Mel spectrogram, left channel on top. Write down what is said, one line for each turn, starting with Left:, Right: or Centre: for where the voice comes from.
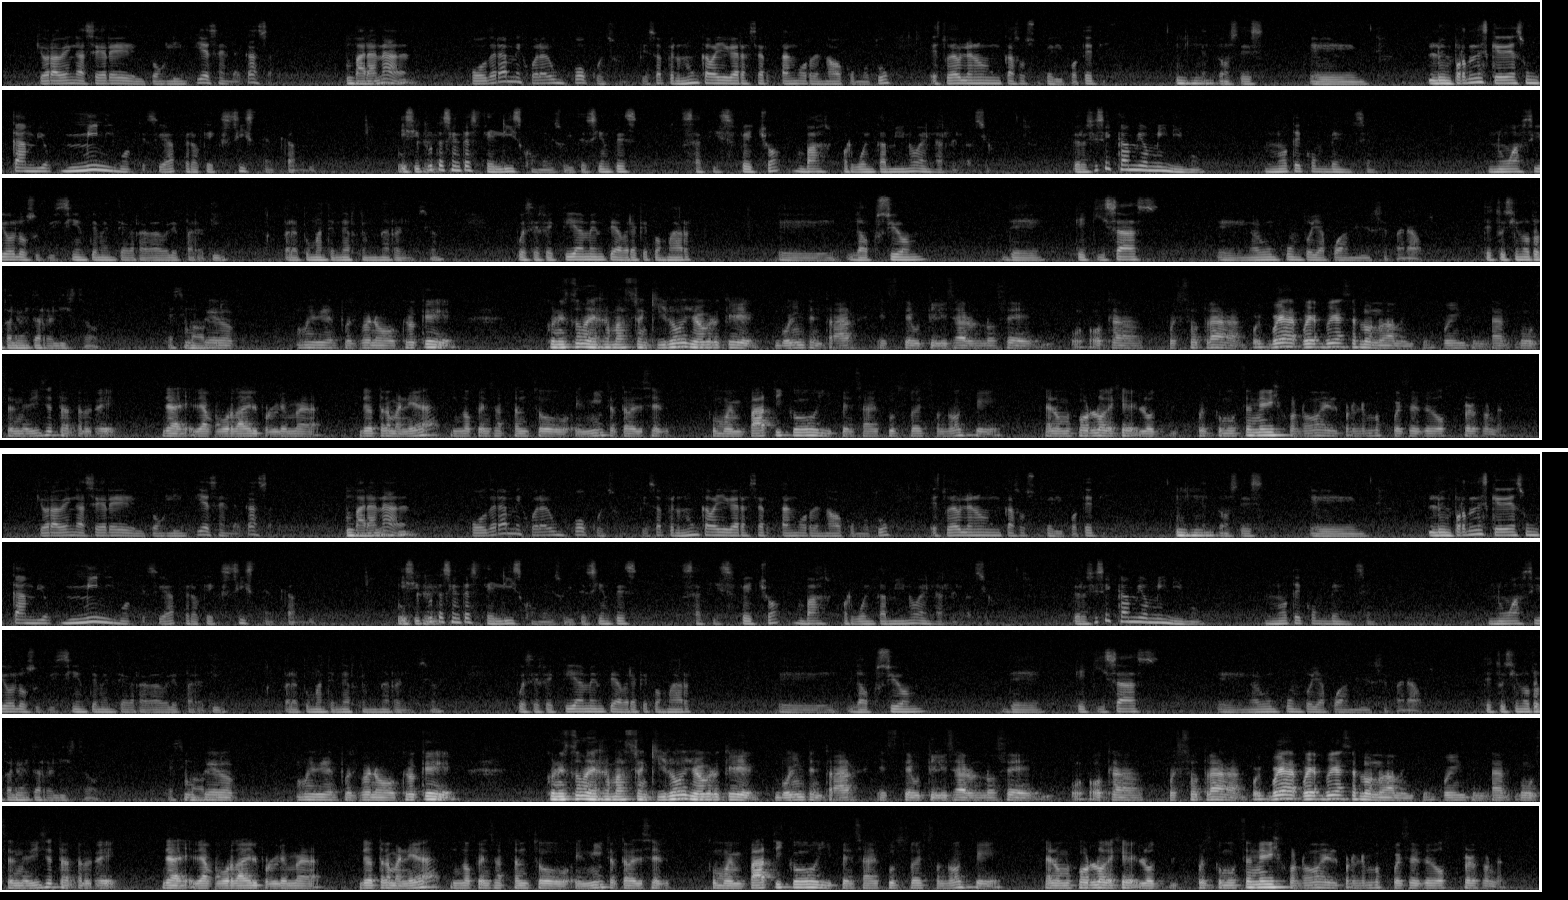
Left: que ahora venga a ser el don limpieza en la casa.
Right: ujú,
Left: para nada.
Right: ujú,
Left: Podrá mejorar un poco en su limpieza, pero nunca va a llegar a ser tan ordenado como tú. Estoy hablando de un caso súper hipotético.
Right: ujú.
Left: Entonces, eh, lo importante es que veas un cambio mínimo que sea, pero que exista el cambio.
Right: ok,
Left: Y si tú te sientes feliz con eso y te sientes satisfecho, vas por buen camino en la relación. Pero si ese cambio mínimo no te convence, no ha sido lo suficientemente agradable para ti, para tú mantenerte en una relación, pues efectivamente habrá que tomar eh, la opción de que quizás eh, en algún punto ya puedan vivir separados. Te estoy siendo totalmente
Right: ok,
Left: realista, estimado
Right: Ok, doc.
Left: Kirk.
Right: Muy bien, pues bueno, creo que Con esto me deja más tranquilo. Yo creo que voy a intentar este, utilizar, no sé, o- otra, pues otra, voy voy a, voy a, voy a hacerlo nuevamente. Voy a intentar, como usted me dice, tratar de, de, de abordar el problema de otra manera, no pensar tanto en mí, tratar de ser como empático y pensar justo esto, ¿no? Que, que a lo mejor lo deje, lo, pues como usted me dijo, ¿no? El problema pues es de dos personas.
